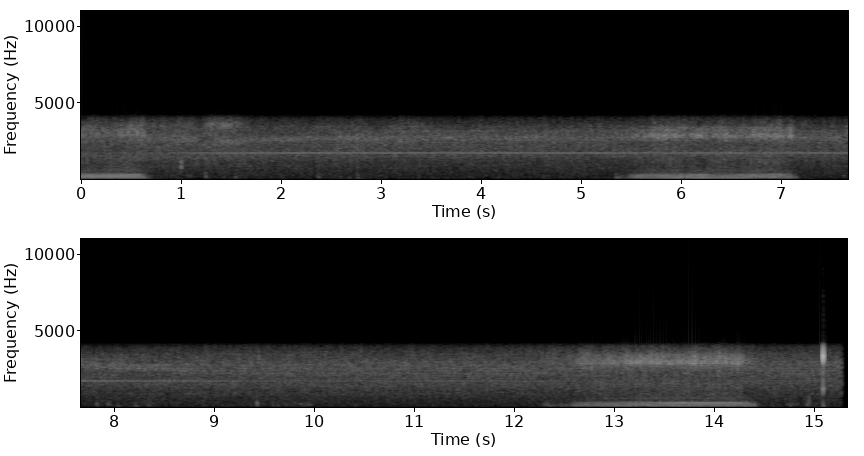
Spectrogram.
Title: Snoring doggie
